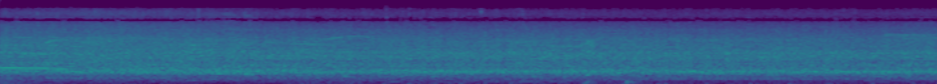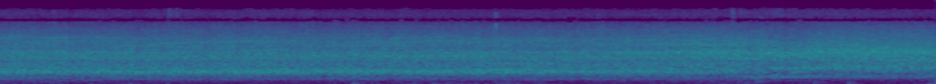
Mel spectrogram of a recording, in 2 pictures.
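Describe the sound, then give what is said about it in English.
A stadium crowd roars after a football stop that wins the game and sends the team to the national championship against Washington, a dense, steady wall of cheering noise that holds at full strength for the whole stretch without fading. “But the crowd reaction and just the scene, not to mention the uniform matchup here, so sexy.”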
